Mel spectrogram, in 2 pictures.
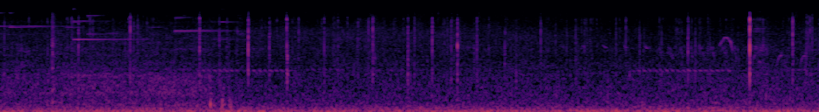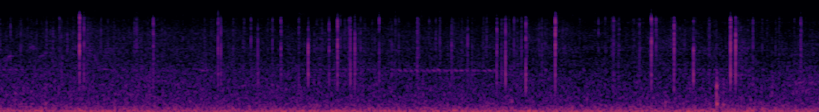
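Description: A small fire crackles softly.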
